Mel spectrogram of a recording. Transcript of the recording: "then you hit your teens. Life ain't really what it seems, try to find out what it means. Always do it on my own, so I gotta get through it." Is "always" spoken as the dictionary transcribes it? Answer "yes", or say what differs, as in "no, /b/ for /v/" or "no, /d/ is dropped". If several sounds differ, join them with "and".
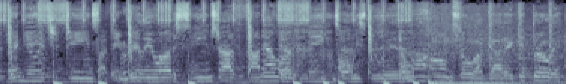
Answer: yes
